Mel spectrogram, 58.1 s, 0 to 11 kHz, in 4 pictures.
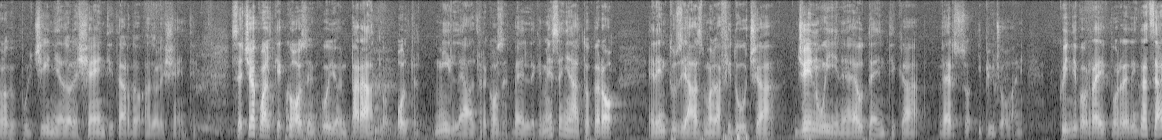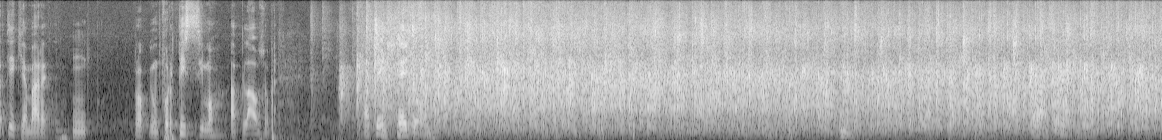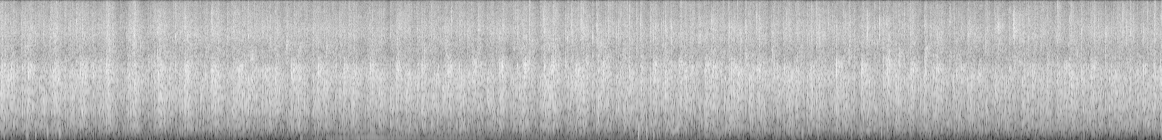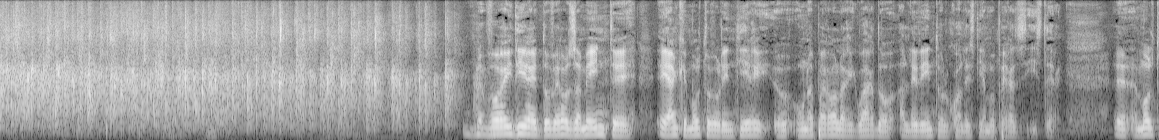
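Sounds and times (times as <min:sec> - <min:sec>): audience applause: 0:18.4 - 0:49.8.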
